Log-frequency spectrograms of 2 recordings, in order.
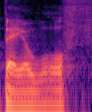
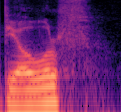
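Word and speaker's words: Beowulf: do you say it so in in Modern English we normally call it Baya wolf okay in anglosaxon English it would have been something like bolf okay okay um so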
